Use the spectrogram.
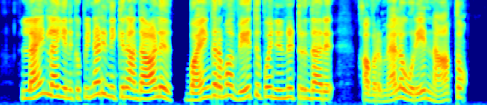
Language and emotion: Tamil, disgusted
